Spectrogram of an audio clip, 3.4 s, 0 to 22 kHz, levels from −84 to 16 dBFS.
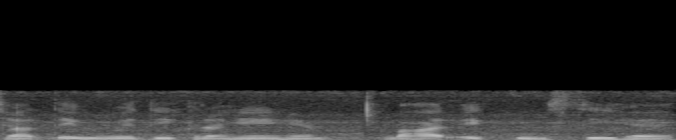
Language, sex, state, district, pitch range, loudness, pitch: Hindi, female, Chhattisgarh, Raipur, 165-180 Hz, -20 LUFS, 170 Hz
